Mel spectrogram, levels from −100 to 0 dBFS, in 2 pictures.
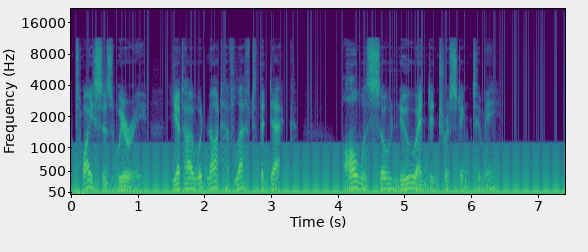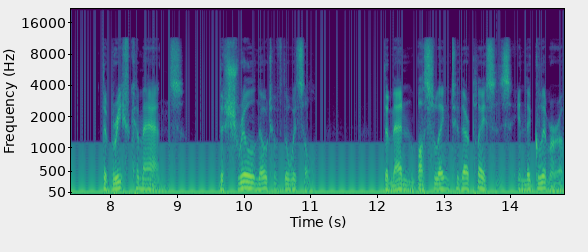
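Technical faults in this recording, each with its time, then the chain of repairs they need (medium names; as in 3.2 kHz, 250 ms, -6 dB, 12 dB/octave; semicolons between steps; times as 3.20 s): buzz 60 Hz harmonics 18 -31 dBFS
crackle 27 per s -33 dBFS
8.88 s: pop -15 dBFS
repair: de-click; de-hum 60 Hz, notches 18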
